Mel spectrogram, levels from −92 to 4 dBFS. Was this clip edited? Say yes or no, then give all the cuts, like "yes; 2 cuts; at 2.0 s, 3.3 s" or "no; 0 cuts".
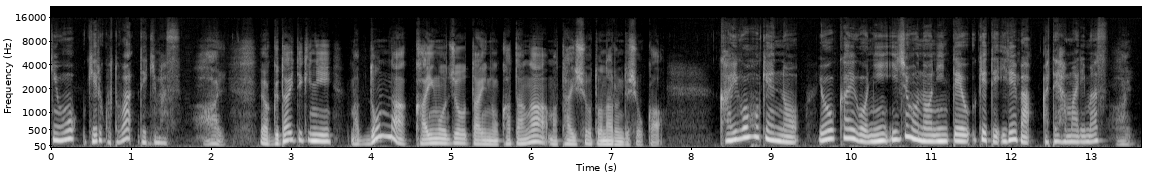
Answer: no; 0 cuts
